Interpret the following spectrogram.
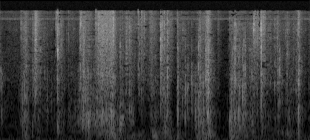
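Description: Clear plastic binder pocket pages and a sleeved photocard rustling and crinkling in the hands as the pages are turned, in several irregular bursts that are strongest in the middle.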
